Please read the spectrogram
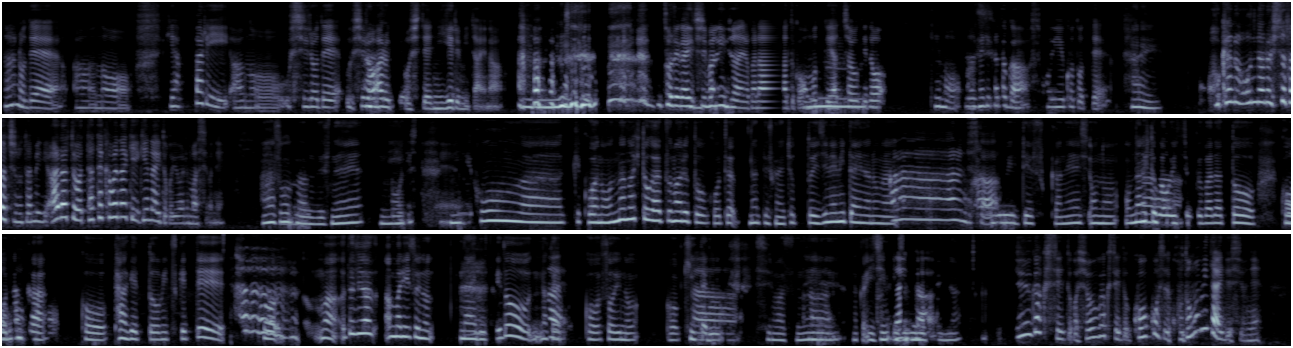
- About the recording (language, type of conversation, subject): Japanese, unstructured, 友達に裏切られて傷ついた経験はありますか、そしてどう乗り越えましたか？
- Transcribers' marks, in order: distorted speech; chuckle; other background noise; tapping; chuckle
